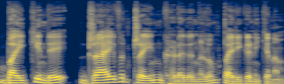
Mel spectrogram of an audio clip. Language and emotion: Malayalam, neutral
